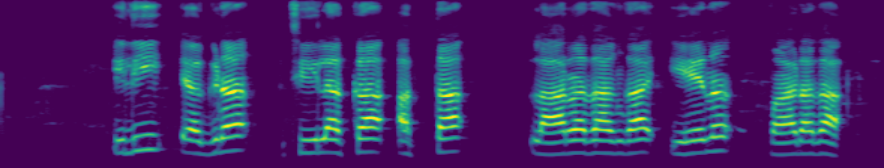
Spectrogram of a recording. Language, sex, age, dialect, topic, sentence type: Kannada, male, 18-24, Northeastern, agriculture, question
